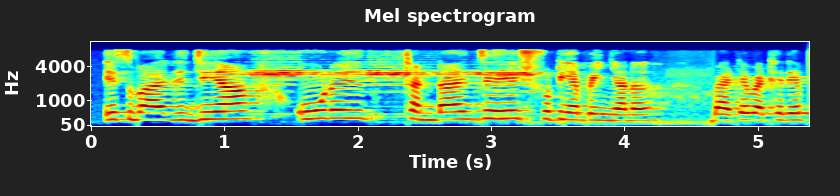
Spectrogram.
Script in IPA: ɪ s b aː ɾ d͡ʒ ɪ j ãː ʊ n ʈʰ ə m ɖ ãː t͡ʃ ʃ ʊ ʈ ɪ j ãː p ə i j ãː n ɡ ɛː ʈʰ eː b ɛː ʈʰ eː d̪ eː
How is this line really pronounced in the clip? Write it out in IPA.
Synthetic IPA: ɪ s b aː ɾ d͡ʒ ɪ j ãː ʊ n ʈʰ ə ɳ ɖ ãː t͡ʃ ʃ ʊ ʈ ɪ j ãː p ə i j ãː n b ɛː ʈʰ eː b ɛː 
